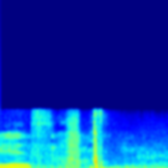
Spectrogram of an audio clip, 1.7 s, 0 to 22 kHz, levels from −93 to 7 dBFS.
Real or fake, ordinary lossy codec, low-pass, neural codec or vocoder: fake; none; none; codec, 16 kHz, 2 kbps, X-Codec, HuBERT features, trained on LibriSpeech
